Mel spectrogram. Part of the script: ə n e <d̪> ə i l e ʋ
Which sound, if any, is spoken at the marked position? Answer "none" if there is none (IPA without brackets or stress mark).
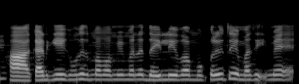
d̪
